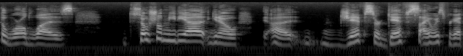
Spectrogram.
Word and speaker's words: GIF: The audience, the way that the world was, social media, GIFs or GIFs. I always forget how to say it because I'm an old lady. Hard G. GIF. That is it?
